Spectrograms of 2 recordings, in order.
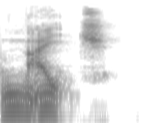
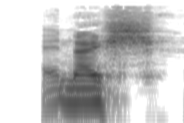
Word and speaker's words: Nietzsche: I'm just going to call it Nietzsche. – Nietzsche.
